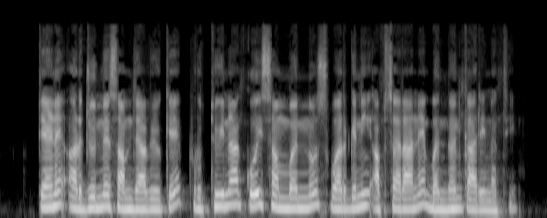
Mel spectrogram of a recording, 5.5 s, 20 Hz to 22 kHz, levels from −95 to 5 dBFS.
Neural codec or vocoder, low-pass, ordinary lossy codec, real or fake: autoencoder, 48 kHz, 128 numbers a frame, DAC-VAE, trained on Japanese speech; 14.4 kHz; MP3, 64 kbps; fake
